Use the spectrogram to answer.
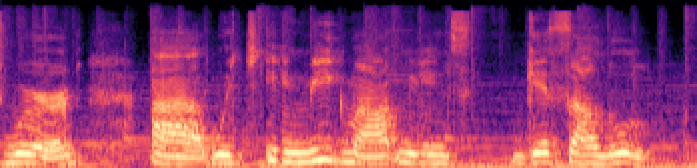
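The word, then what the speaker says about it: kesalul: which in Mi'kmaq means Gesalul. It's all one sound, Gesalul. In English, it means I love you. And the pronunciation is Ge-Sal-Ul.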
